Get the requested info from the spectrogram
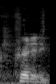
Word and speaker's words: Critides: Wade, I may get your last name wrong. Critides? – Critides, yeah, it's Greek. – Critides, Greek.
